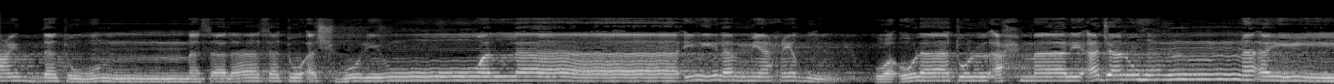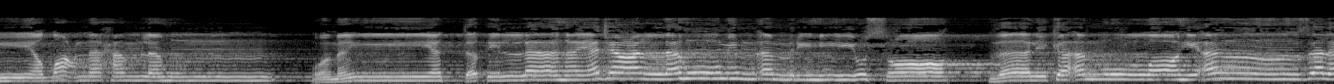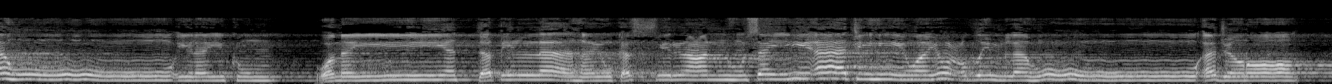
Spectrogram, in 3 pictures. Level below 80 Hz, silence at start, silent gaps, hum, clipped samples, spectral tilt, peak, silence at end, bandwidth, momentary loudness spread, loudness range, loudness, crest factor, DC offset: -58 dBFS; 0 s; none; none; under 0.1%; -5 dB/octave; 0 dBFS; 0 s; 9.4 kHz; 9 LU; 6 LU; -17 LUFS; 16 dB; under 0.1%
